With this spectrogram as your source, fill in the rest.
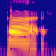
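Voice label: "bai", Mandarin Chinese, tone 4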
